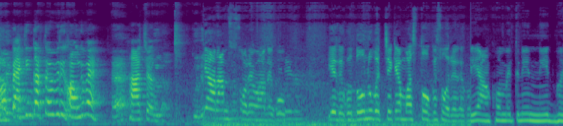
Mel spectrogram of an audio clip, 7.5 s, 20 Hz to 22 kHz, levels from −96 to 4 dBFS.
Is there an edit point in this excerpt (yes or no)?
yes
